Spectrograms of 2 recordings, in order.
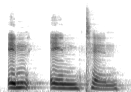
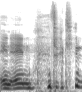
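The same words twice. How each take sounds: First: The phrase is said slowly. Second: The phrase is said quickly. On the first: "if I say it slow" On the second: "when you say it fast"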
